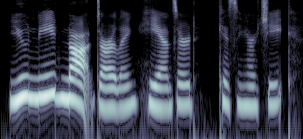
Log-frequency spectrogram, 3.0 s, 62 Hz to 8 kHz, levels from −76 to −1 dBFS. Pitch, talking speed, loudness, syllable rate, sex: 220 Hz, 180 wpm, -18 LUFS, 4.8 syllables/s, female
